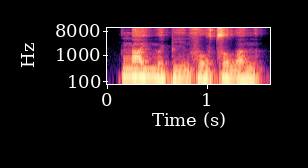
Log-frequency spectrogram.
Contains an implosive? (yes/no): no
